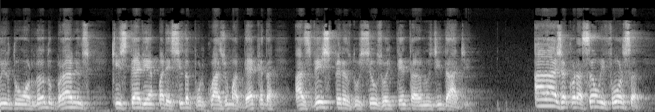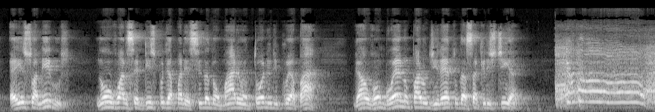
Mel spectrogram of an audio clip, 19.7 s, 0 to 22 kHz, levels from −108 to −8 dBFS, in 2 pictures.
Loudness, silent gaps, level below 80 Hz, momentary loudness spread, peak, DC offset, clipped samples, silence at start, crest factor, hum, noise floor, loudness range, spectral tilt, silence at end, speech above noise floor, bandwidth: -19 LUFS; none; -60 dBFS; 8 LU; -2 dBFS; under 0.1%; under 0.1%; 0 s; 18 dB; none; -60 dBFS; 2 LU; -3 dB/octave; 0 s; 42 dB; 10.5 kHz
